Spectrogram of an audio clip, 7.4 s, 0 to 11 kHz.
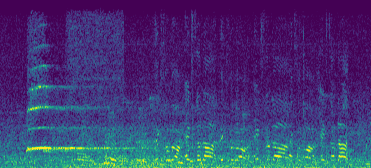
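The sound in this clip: Train whistle at a railway station platform in 1860s New York: a sustained, steady tone sounds near the start, followed by a busy station hubbub with a dense, continuous mix of noises.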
